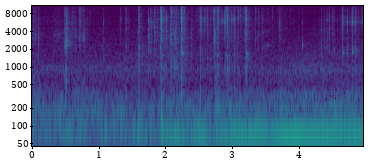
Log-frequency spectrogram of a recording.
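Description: A knife shaves crumbly pieces from a solid, dry, dark brown household soap bar held in the hands. Quiet, irregular dry scraping and crisp, bright crackling clicks sound over a steady low background hum.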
